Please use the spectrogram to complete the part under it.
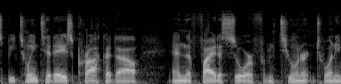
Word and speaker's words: phytosaur: Yeah, and 220 million years ago, you have this thing called, I believe you pronounce it, a a phytosaur? – That's correct, yeah.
